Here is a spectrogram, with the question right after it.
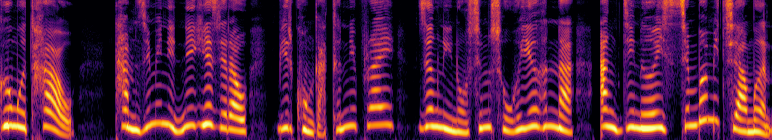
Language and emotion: Bodo, surprised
